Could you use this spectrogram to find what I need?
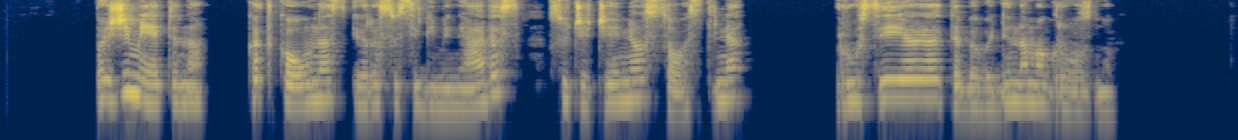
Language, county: Lithuanian, Vilnius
